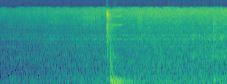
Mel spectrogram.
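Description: A single sharp knock about a second in: the Yeti Rambler HotShot's plastic cap being set down on the tabletop. Otherwise only faint handling noise.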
